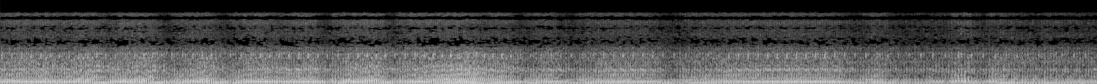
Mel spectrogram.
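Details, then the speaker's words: Isuzu Bellett GT-R petrol engine restarted; it catches but revs wander and dip unevenly and it won't settle into a steady idle. "right I've just freed up the throttle stop screw so I might be able to keep it running"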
